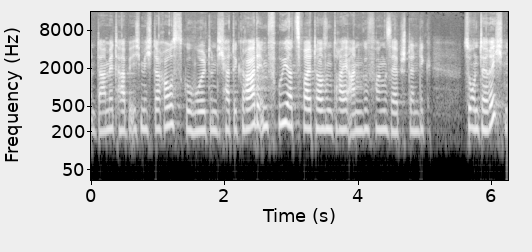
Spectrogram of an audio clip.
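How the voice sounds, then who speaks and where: Her pitch is fairly high and her voice somewhat breathy. The woman talks at a fairly quick pace with fairly even intonation. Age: 50s. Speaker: conference speaker, business economist; conference speaker. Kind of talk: lecture. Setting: stage with audience. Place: hall. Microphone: headset.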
